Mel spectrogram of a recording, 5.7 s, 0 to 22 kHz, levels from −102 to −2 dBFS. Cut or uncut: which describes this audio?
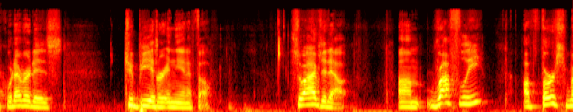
cut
